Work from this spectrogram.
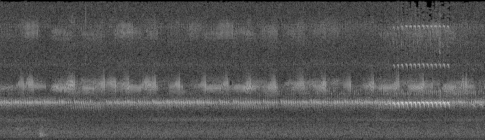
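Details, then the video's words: Gentle nighttime cricket chirping: a constant shrill trill with pulsed chirps above, then a closer, louder, rapidly stuttering trill near the end. "Soothing Cricket Sounds"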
